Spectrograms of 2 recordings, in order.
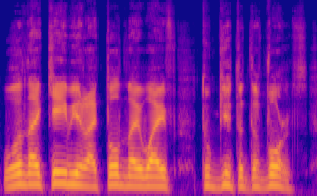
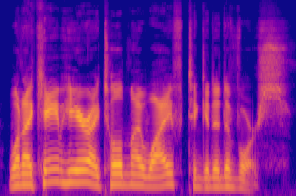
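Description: First: It is read in a put-on Austrian-like accent. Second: It is read in a plain, unaccented voice.

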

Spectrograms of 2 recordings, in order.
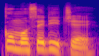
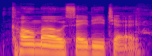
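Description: First: It is said with lively, spirited energy. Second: It is said flatly with little energy. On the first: The speaker calls it right. "It should have been more like" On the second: The speaker calls it wrong. "you spoke it very flat, little to no enunciation, not a lot of spirit"

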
